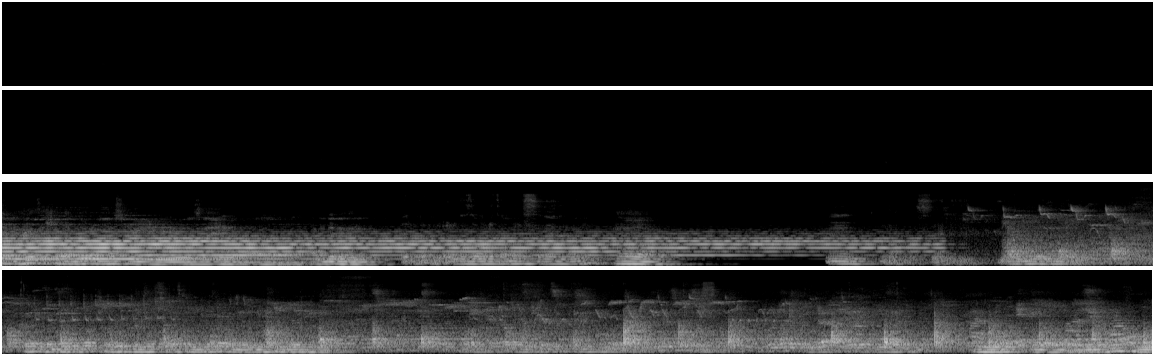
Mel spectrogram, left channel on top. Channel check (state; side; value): silent; left; 57 dB below the other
